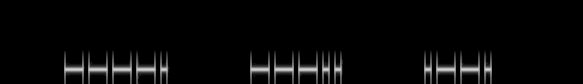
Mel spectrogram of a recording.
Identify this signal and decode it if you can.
Morse code, heard as a keyed tone, about 20 wpm, spaced as for 8 wpm, 700 Hz. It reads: 98P
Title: 212 Lesson 34e - Number 8 - Three Characters 20wpm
